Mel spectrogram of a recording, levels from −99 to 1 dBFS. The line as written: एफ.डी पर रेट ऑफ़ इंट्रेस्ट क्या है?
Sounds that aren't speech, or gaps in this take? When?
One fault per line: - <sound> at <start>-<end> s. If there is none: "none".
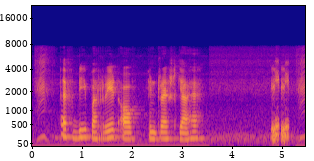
- laugh at 4.8-5.1 s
